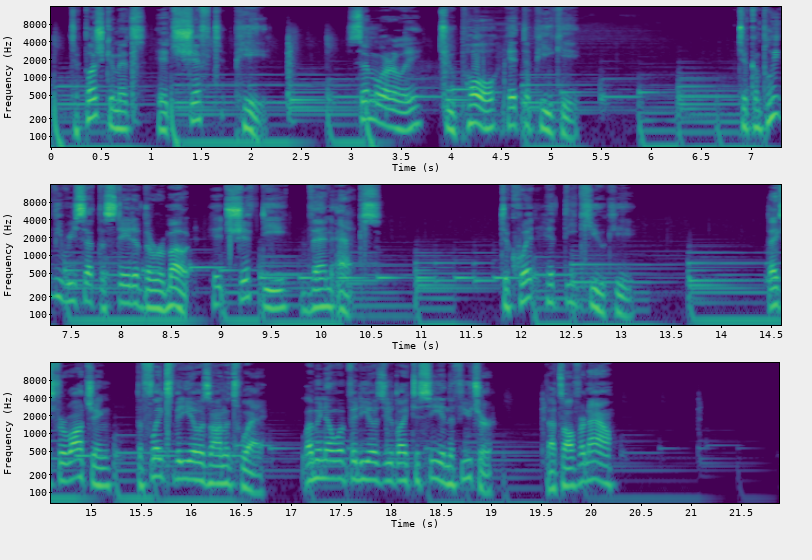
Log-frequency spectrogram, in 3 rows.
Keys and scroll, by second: 1.3 shift+p, 4.9 p, 8.9 shift+d, 12.4-13.2 typing.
